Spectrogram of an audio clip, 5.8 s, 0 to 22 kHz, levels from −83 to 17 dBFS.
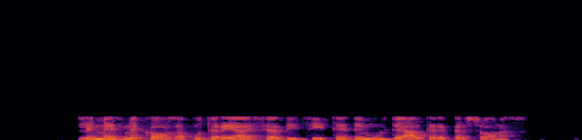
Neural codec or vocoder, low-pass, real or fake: none; 3.6 kHz; real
